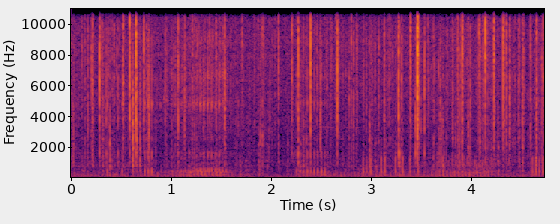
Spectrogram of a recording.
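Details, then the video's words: Cat at a fireplace giving a low, gentle purr in short swelling bursts, partly buried beneath loud, frequent crackling and snapping of the fire. "Cute Purring Cat at a Crackling Fireplace"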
